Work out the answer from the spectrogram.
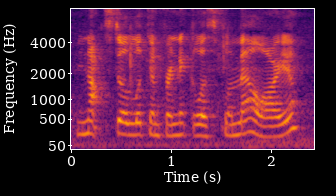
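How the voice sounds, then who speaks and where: A woman's voice: medium pitch, fairly even intonation, a little fast, a little hiss or hum, close to an everyday voice. A woman voicing a secretive, suspicious big male groundskeeper in a storybook, furtive and blustering.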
